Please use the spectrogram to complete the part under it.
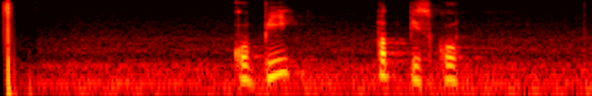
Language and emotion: Russian, neutral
